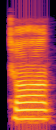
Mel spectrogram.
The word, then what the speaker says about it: talk: And there's also silent L that has some interesting ones like walk, talk, and even salmon. That L is just not pronounced at all.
